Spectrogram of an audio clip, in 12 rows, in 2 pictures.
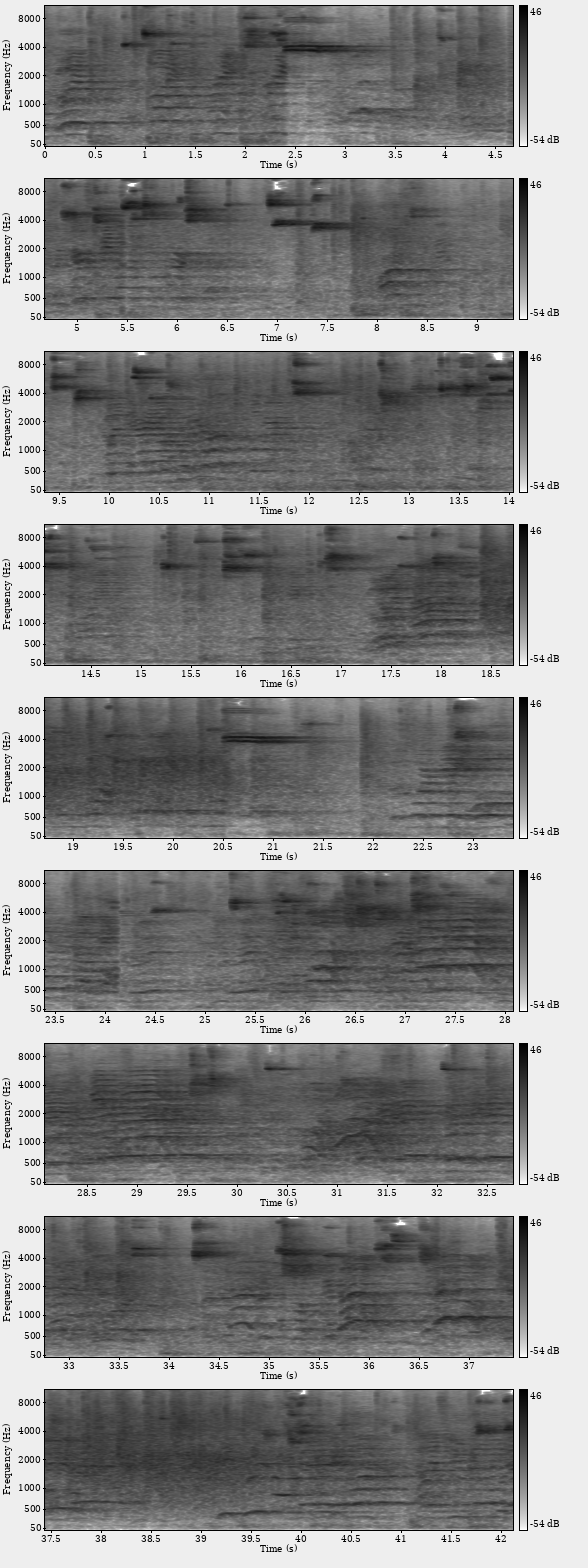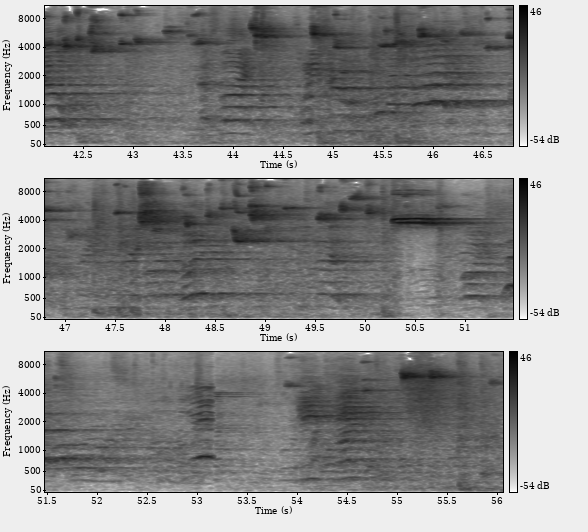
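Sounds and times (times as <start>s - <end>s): basketball bouncing on hardwood: 0.4s - 2.1s.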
